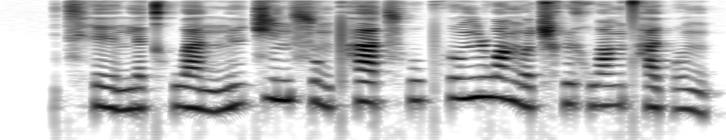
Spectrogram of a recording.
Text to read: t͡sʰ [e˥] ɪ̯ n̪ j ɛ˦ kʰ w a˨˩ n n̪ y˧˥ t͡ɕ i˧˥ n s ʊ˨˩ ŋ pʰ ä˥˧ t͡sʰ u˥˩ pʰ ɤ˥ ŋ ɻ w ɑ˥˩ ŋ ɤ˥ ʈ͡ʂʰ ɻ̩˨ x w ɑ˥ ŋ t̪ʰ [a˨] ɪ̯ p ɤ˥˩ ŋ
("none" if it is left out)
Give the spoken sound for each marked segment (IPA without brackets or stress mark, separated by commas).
e˨˩, a˨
